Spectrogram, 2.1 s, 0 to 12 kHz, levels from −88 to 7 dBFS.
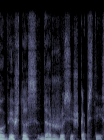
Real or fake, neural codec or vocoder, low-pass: real; none; 10.8 kHz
